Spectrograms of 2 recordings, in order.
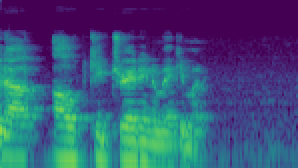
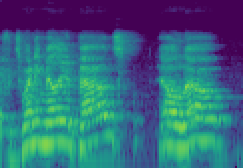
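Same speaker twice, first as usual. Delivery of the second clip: incredulous refusal; 7 semitones higher than usual. Retold or imitated. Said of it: "I'm like".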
